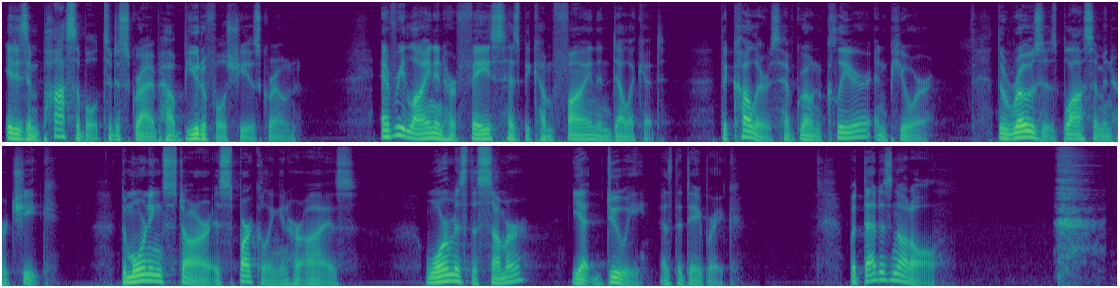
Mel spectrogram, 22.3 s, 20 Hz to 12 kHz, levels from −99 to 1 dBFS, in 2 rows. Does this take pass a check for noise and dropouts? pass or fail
fail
